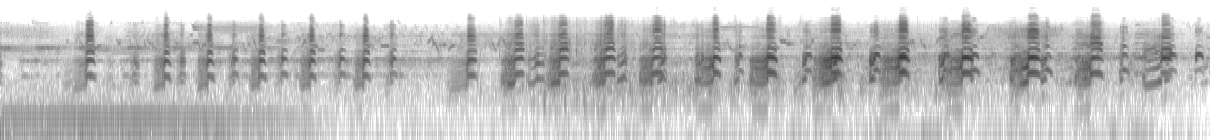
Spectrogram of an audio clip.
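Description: A flock of geese honking in a rapid run of calls, growing thicker and louder from about five seconds in, over a faint low hum that stops about three seconds in.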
